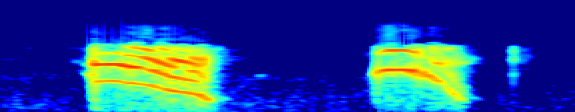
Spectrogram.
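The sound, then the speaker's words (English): Two loud, nasal, mewing cow calls blown on a game call, each sliding downward in pitch and lasting about half a second, separated by a short pause. No talking. “Normally what I'll do is I'll just give a cow call like this.”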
